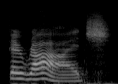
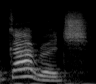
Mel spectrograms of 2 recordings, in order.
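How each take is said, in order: First: It is said in an American accent. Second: It is said in a British accent.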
